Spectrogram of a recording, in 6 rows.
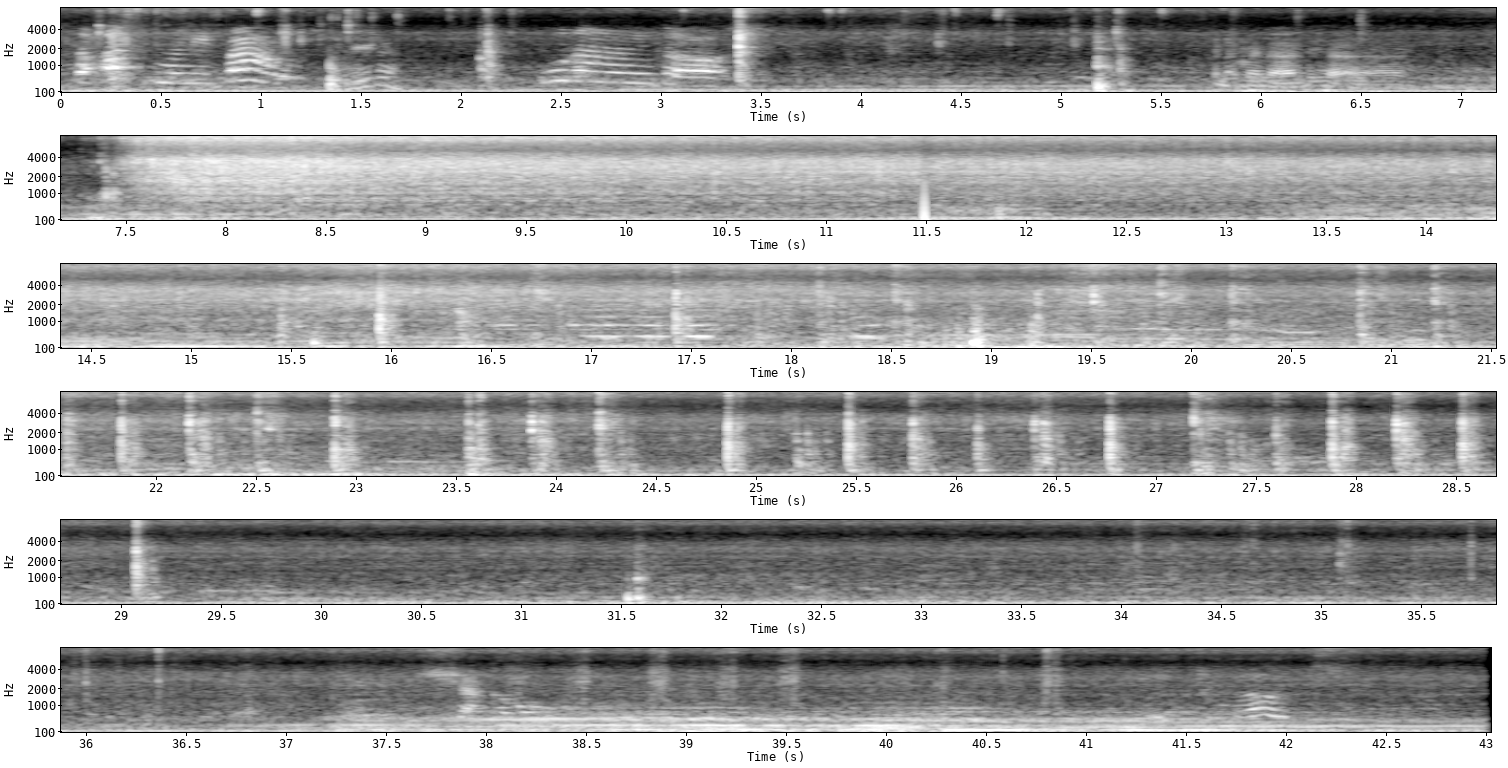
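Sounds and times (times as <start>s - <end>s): meat sizzling in hot oil: 0.0s - 32.6s
metal spatula scraping a wok: 15.4s - 29.2s, 37.8s - 39.8s.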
